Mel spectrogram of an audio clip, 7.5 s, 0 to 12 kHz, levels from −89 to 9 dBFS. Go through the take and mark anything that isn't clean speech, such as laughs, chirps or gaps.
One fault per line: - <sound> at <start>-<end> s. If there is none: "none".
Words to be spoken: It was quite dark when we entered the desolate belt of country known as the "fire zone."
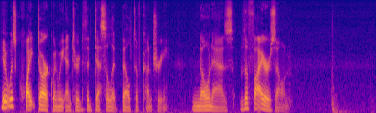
- thud at 6.6-7.2 s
